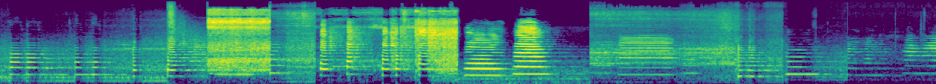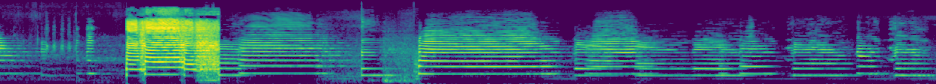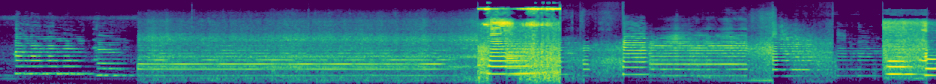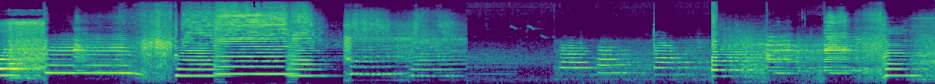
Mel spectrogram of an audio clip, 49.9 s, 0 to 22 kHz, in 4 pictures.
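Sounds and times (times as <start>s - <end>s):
two-tone train horn blasts: 0.0s - 49.9s
steady rushing noise: 31.3s - 33.2s.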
